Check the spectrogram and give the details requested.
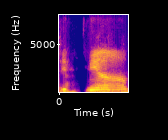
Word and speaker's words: जिज्ञ: ज्ञानी च भरतर्षभ चतुर्विधा भजन्ते माम् जना सुकृतिनोऽर्जुन आर्तो जिज्ञासुरर्थार्थी Jigya is a Hindi pronunciation. Gya. जिज्ञा sorry sorry Jignya would be Sanskrit जिज्ञा pronunciation.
